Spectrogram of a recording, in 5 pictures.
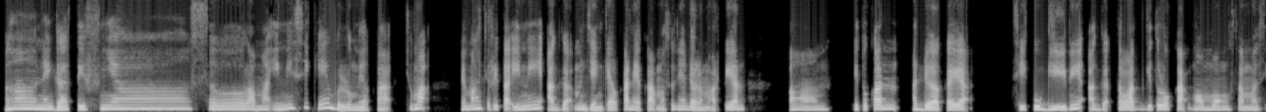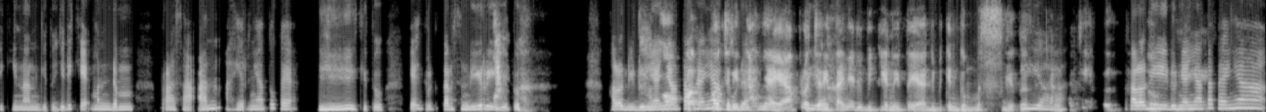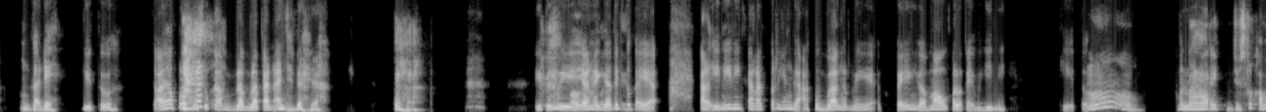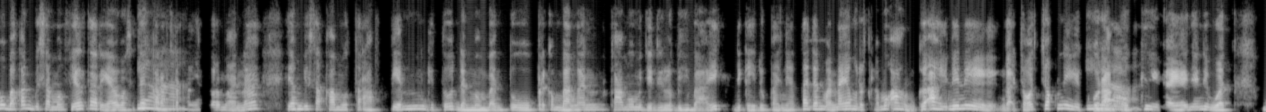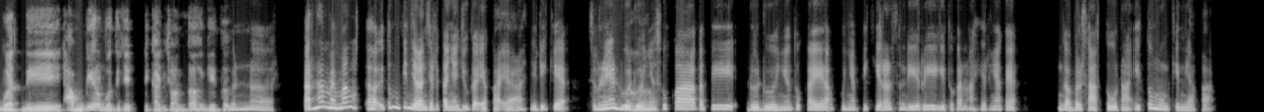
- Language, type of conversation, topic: Indonesian, podcast, Kenapa karakter fiksi bisa terasa seperti teman dekat bagi kita?
- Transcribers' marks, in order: drawn out: "negatifnya"; tapping; grunt; other background noise; laughing while speaking: "gitu"; laugh; laughing while speaking: "iya"; unintelligible speech; chuckle; laughing while speaking: "aja deh ya"; chuckle; in English: "mem-filter"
